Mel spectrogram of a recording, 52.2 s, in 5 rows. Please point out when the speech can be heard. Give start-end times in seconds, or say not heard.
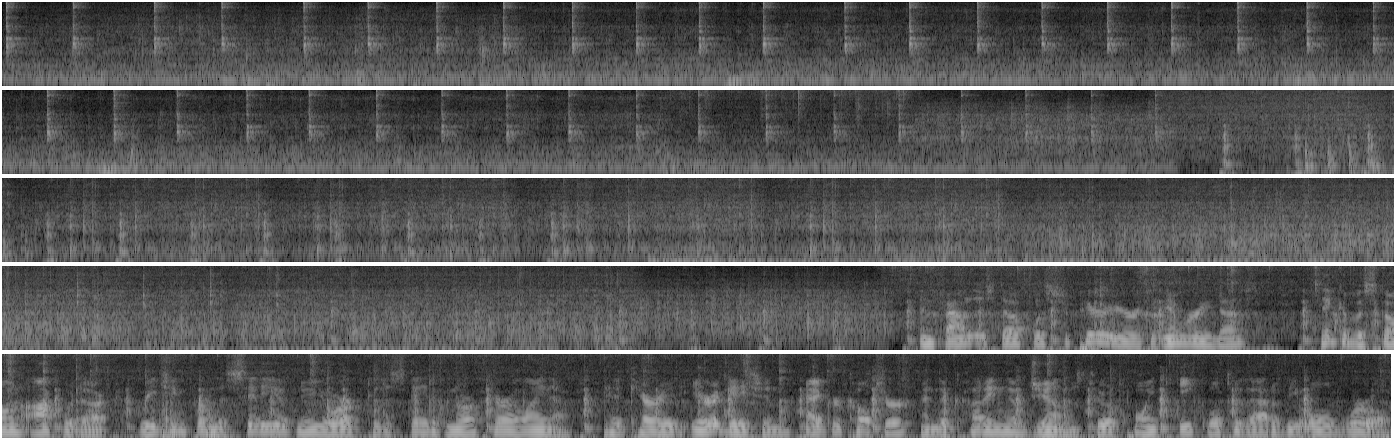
38.2-52.1.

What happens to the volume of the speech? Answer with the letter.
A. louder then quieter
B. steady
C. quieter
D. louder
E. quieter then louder
B.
